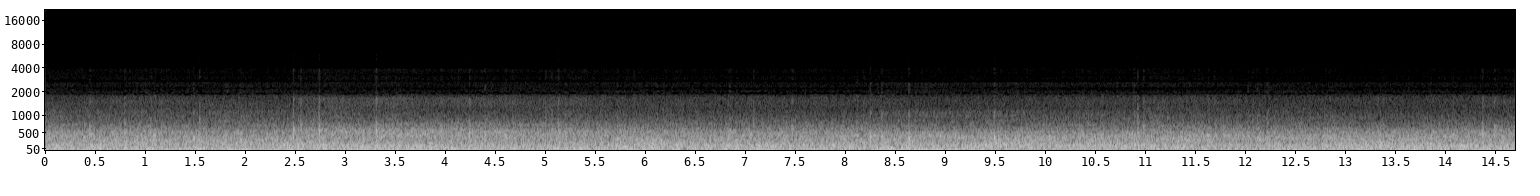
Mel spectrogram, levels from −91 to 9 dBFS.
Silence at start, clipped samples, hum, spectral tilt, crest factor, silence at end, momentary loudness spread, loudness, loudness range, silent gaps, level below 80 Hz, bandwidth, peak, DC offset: 0 s; under 0.1%; none; -14.5 dB/octave; 14 dB; 0 s; 2 LU; -23 LUFS; 1 LU; none; -24 dBFS; 1.9 kHz; -8 dBFS; under 0.1%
